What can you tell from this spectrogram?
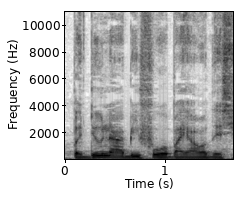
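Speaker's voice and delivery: normal talking voice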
